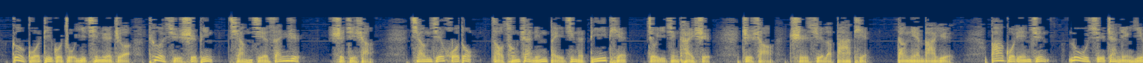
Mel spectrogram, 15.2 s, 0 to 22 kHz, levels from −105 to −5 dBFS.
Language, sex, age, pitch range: Chinese, male, 50-69, 80-115 Hz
